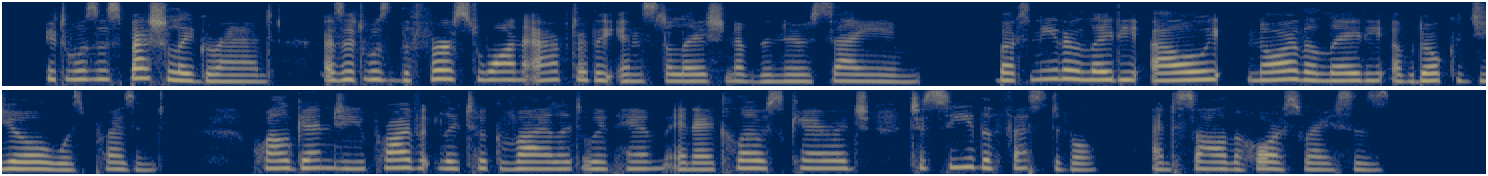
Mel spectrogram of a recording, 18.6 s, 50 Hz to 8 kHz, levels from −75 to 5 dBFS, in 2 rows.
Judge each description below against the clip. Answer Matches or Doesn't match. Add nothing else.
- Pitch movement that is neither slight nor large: Matches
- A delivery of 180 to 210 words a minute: Doesn't match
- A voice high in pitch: Matches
